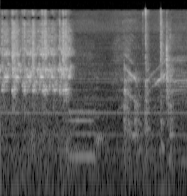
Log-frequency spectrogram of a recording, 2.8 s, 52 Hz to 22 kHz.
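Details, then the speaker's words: Macintosh SE/30 floppy drive during restoration, reading a System Tools 6.0.8 disk: rough, raspy buzzing grind for about a second as it spins and tries to read, then faint chirps; bad noise, cause unknown. "not like that yeah that did not sound good at all when it was trying to actually read the disc it did start to spin"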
